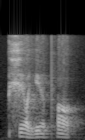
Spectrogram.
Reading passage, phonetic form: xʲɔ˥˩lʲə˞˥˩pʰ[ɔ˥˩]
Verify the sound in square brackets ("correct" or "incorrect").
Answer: correct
